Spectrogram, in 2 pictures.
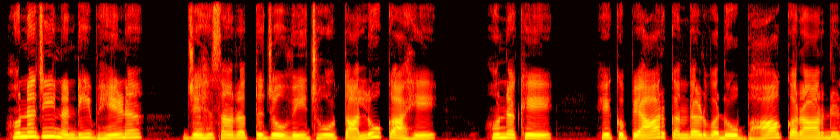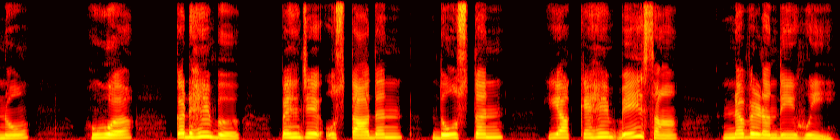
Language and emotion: Sindhi, neutral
